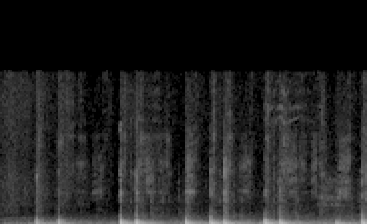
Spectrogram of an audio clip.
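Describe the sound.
Drawing on a board: many short, scratchy strokes that come in quick bursts of two or three with brief pauses between them, quiet and without talk.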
